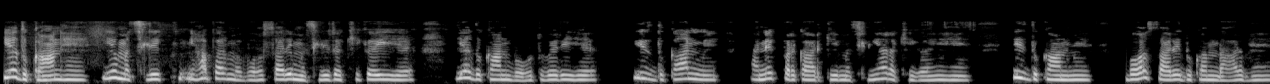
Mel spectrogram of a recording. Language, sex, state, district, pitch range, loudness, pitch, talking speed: Hindi, female, Bihar, Saran, 210-240 Hz, -17 LUFS, 220 Hz, 160 wpm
